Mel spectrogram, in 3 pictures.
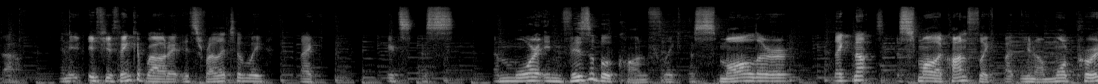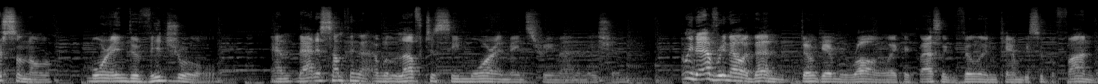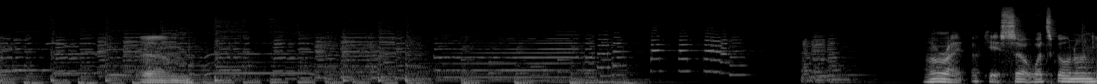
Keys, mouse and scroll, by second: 0.7 ctrl+v, 20.3 ctrl+v, 20.4 scroll up 1, 25.1 scroll down 1, 26.6 click, 29.6 scroll up 1.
